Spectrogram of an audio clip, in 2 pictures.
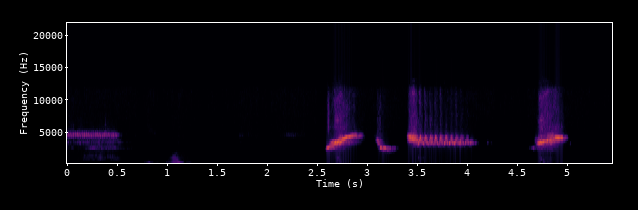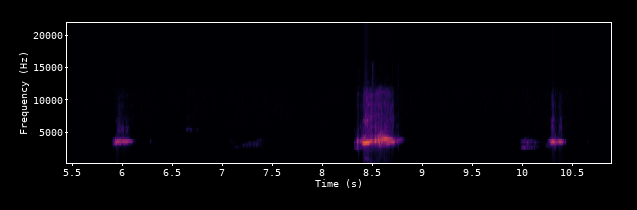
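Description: Eastern Towhee song, the 'drink your tea' pattern: short high whistled notes, then a longer ringing trill, sung several times with pauses. A brief human voice comes at the start.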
